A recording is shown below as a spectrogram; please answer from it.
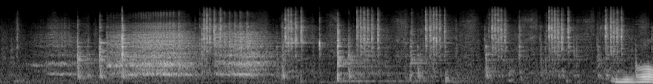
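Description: A ratchet socket wrench with an 18 mm socket unscrews a rusted nut at the back of a front left strut mount on a Volkswagen Tiguan, giving close, loud bursts of rapid clicking with brief pauses between them.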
